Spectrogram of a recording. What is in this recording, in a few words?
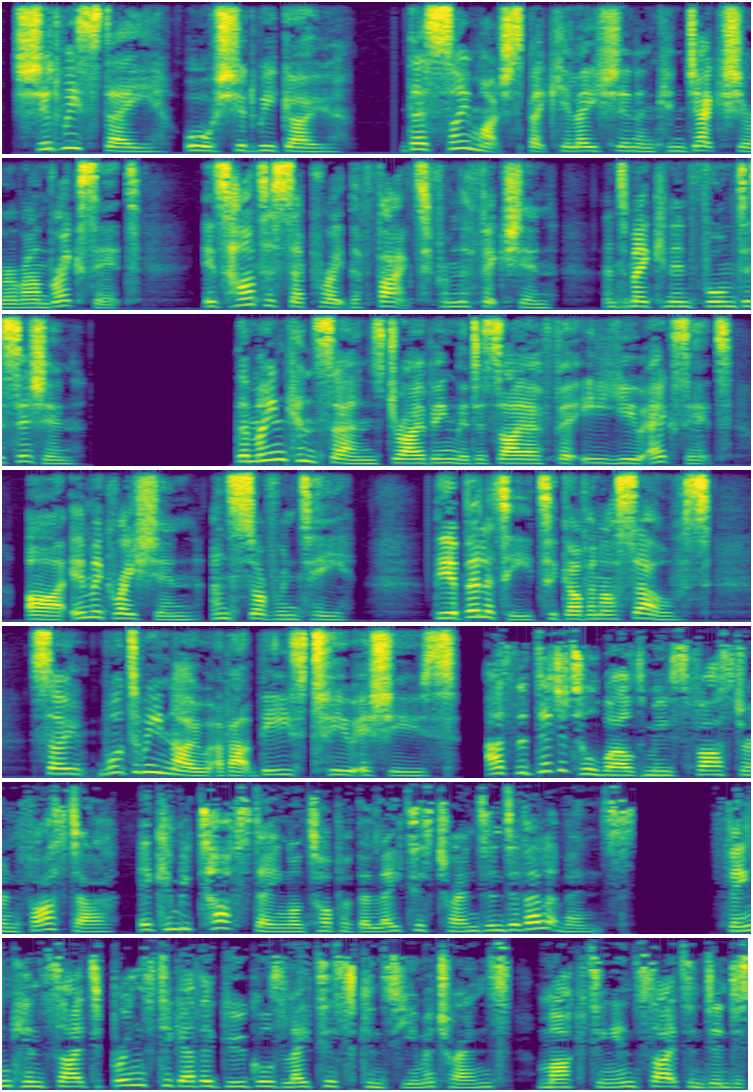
Corporate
